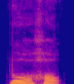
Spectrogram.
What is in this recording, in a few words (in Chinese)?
"落后", Chinese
